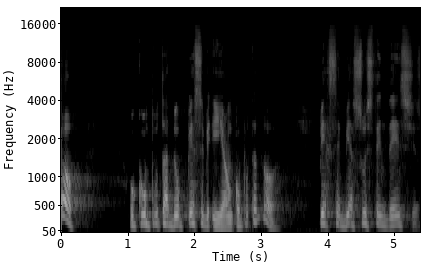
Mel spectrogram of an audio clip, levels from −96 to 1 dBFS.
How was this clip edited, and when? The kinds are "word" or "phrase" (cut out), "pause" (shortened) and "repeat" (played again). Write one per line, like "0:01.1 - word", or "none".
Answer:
none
